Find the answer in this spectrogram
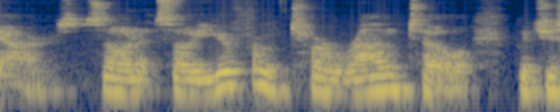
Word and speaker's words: Toronto: You sort of butcher that first, just like people from Milwaukee say Milwaukee. We just we get rid of that. I never noticed that about. It's very interesting. We just sort of get rid of that first syllable. We just sort of slur it like we're drunk. And yeah, it's true. It's very true. And Toronto because you're just tired of that syllable. You're just tired of it.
